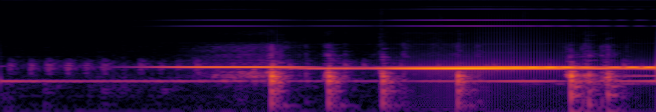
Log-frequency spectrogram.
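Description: Bassoon with live electronics playing long held notes. The notes begin very quiet with a fluttering pulse, then swell to a loud sustained tone. About five short, sharp knocks cut across them in the second half.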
